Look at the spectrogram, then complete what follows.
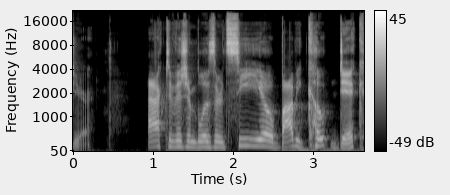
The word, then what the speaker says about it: Kotick: to tell us oh it's pronounced codec don't say coat dick no his name is Bobby Kotick but I was like say coat dick but his name's actually Bobby Kotick have you seen em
